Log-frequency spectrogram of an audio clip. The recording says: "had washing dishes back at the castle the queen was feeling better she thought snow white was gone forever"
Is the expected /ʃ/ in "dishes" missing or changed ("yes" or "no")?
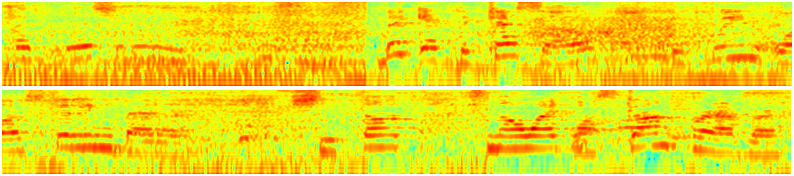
yes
